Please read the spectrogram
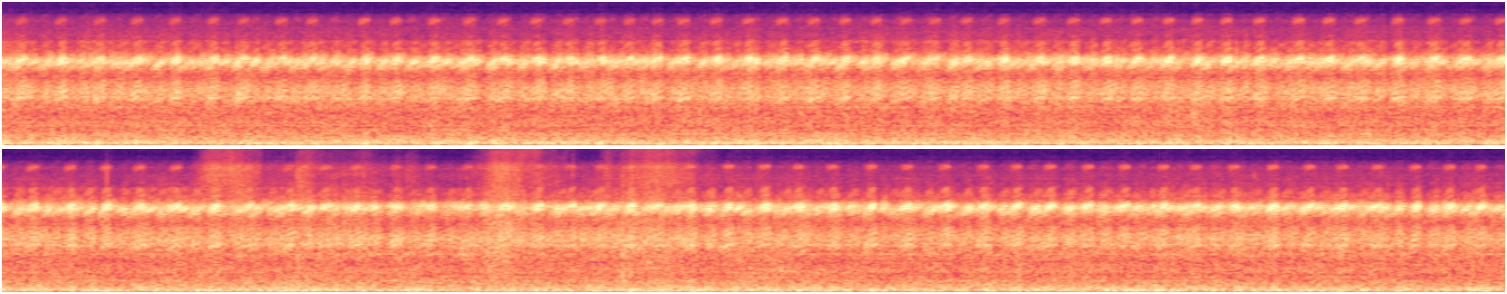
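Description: A chorus of many frogs calling together, a dense, steady, rapidly pulsing high-pitched trill with no breaks.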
